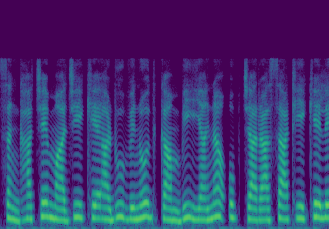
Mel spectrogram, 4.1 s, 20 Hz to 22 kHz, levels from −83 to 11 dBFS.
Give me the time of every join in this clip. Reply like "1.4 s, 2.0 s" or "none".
2.8 s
